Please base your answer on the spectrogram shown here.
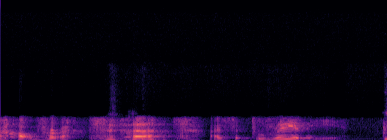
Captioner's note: laughs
